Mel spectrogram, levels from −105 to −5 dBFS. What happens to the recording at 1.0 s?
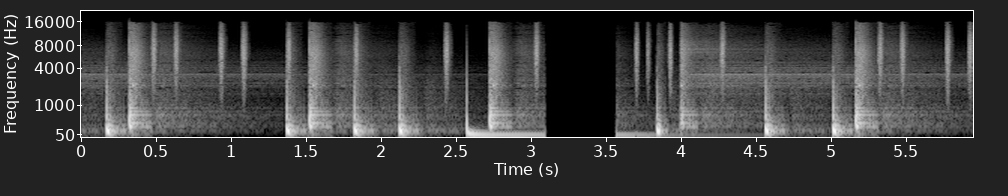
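Nothing goes wrong at 1.0 s; the audio plays through that moment intact, with no dropout, click or distortion to be heard.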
